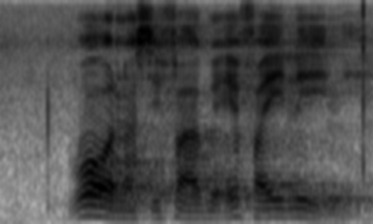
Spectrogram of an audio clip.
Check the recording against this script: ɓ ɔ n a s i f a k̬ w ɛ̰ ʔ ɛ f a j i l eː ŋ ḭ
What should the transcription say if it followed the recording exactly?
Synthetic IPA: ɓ ɔ n a s i f a k̬ w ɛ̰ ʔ ɛ f a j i l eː n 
